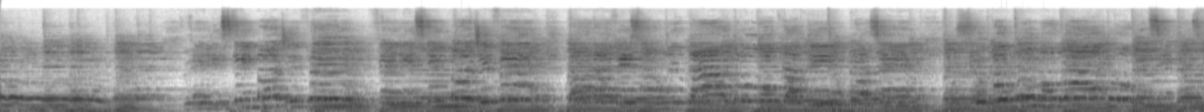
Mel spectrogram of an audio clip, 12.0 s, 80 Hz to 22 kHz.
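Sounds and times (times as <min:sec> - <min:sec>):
acoustic guitar: 0:00.0 - 0:12.0
group singing: 0:01.8 - 0:12.0.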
